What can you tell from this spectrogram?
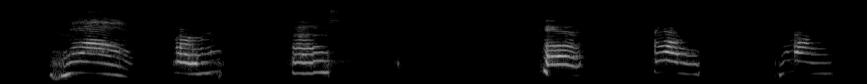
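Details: Pet kitten calling in two bursts of three short, high meows each, every cry briefly rising then falling, with a short pause between the groups and nothing else audible.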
